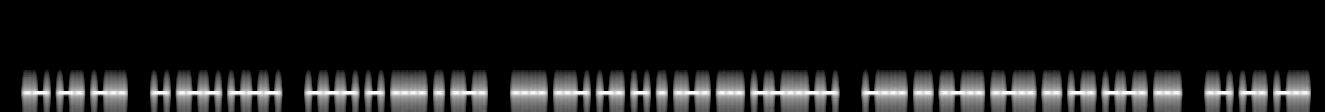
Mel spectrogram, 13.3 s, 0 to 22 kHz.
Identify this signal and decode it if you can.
Morse code, heard as a keyed tone, about 28 wpm, 700 Hz. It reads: AND TWO OTHER HUNTERS, BILLINGS AND
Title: A Sound Of Thunder 28wpm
